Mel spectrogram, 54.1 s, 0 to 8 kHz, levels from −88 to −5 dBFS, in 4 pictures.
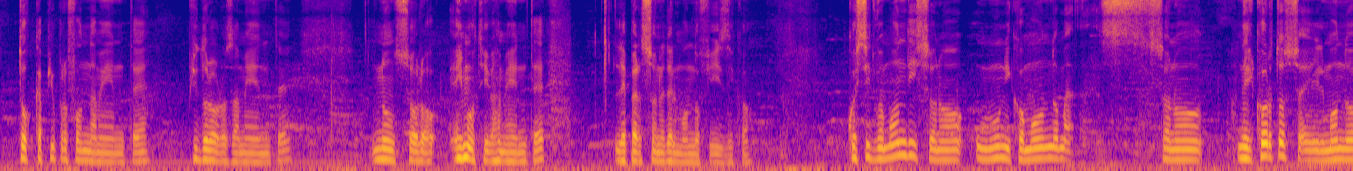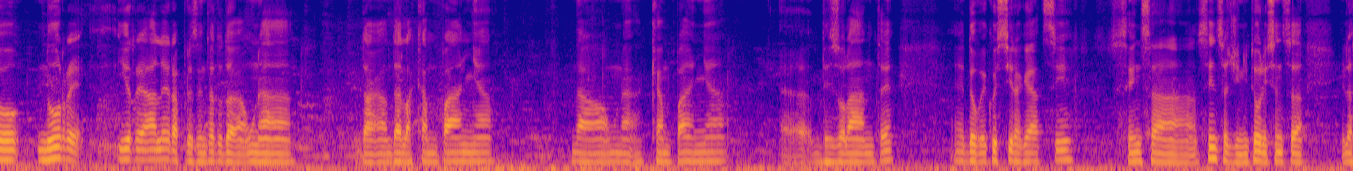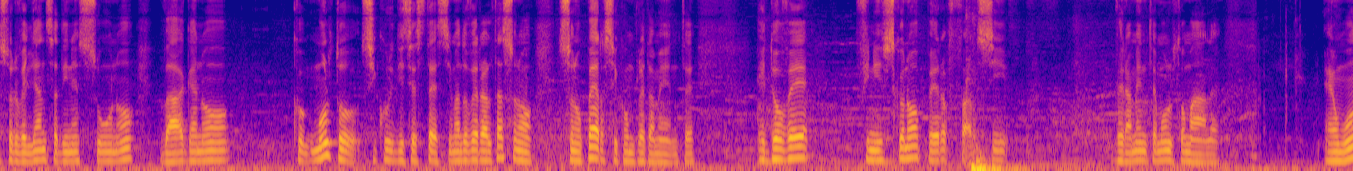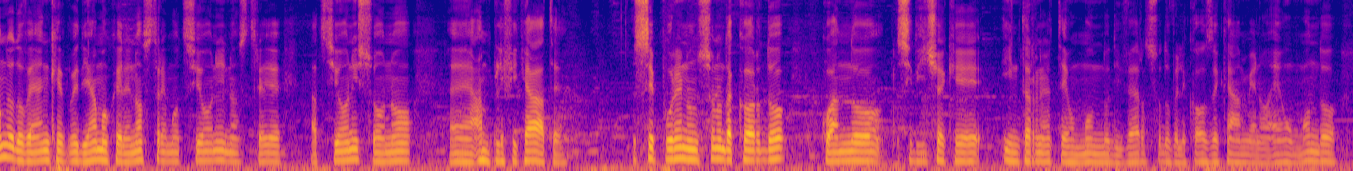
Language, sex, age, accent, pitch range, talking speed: French, male, 20-39, Italian, 105-125 Hz, 120 wpm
